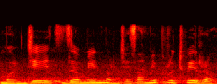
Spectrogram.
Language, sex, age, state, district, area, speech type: Goan Konkani, female, 18-30, Goa, Bardez, urban, spontaneous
